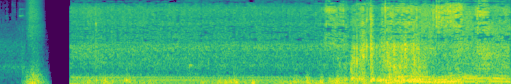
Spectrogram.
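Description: Lada Niva's engine revving hard as the car is driven up wooden plank ramps into the back of a box truck. The revs climb and get louder about four seconds in.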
